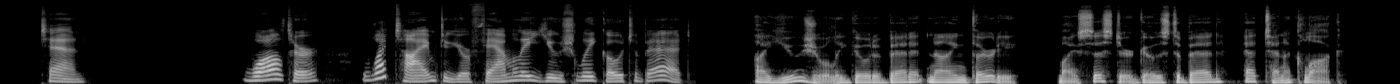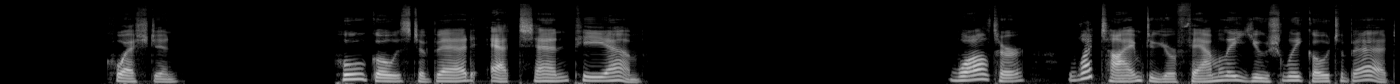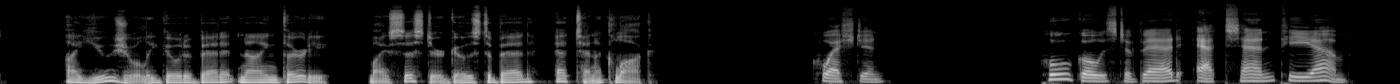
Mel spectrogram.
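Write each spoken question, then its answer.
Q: Who goes to bed at 10 p.m.?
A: Walter's sister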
